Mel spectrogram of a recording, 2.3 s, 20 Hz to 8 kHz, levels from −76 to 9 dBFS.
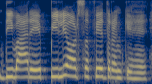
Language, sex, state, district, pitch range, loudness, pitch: Hindi, female, Jharkhand, Palamu, 250-295 Hz, -13 LUFS, 275 Hz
